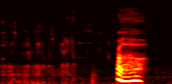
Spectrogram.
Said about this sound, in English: One of the things I want y'all to do is, you hear this? Grab a nice iced cup of coffee. All right. And slurp it. Hold on. Let me do it again.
